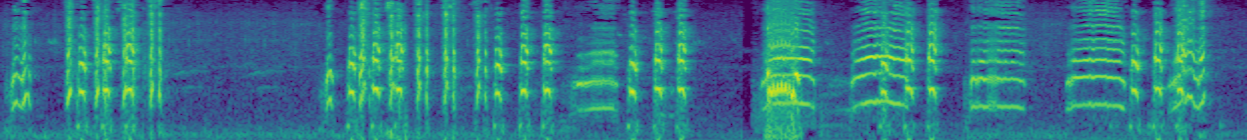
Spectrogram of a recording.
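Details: Common moorhen call used as a lure. Rapid volleys of sharp, dry clucks alternate with drawn-out, nasal, honking notes rich in overtones, plus a sudden loud harsh burst near the middle.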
